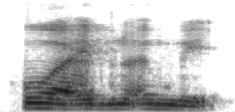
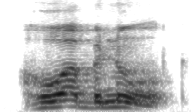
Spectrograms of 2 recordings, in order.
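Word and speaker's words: هُوَ ابْنُ: Hua ibnui. Hua bnu. Enaknya bacanya hua bnu. Ada hamzah wasol di situ.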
